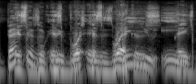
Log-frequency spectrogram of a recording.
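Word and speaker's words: Bueckers: you gotta so that's PA buers is it's Beckers paers okay that's that's that's how they pronounce it that's all I'm saying I'm not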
